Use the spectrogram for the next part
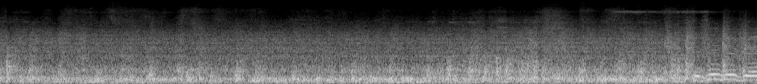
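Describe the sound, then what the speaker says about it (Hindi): A train rolls through Tarinda railway station without stopping, heard from inside a carriage as steady wheel rumble and rhythmic clickety-clack, loud and continuous, with a brief high squeal near the end. "रहीम खान चलने के बाद ट्रेन इस वक्त हमारी तरिंदा रेलवे स्टेशन को स्किप कर रही है"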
